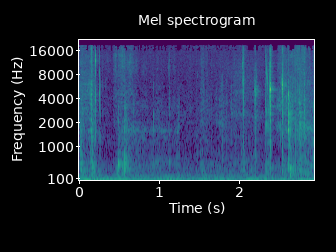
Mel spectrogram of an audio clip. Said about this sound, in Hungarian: Újabb lapozgatással szeretném kitölteni az időt.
